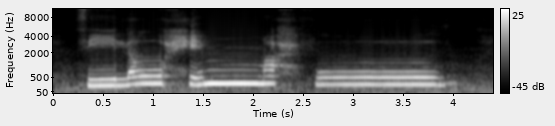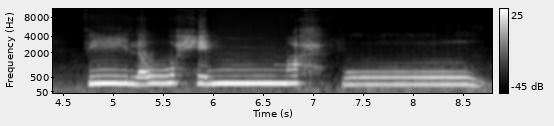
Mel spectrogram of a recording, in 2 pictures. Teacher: محفوظ میں حا پر حمس ہوگا اور آگے واو مدہ کے بعد ہم ضا کو پر پڑھتے ہوئے یہاں پر ہم ساکن کر دیں گے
